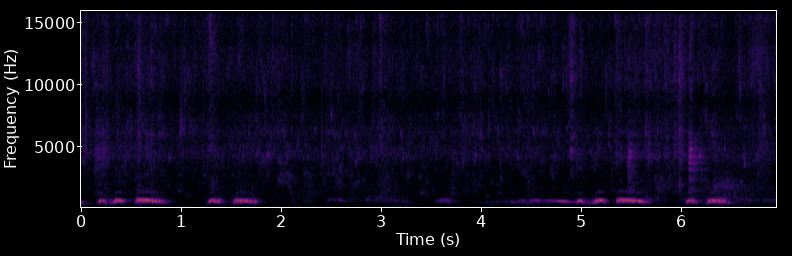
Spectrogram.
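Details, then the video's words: Breeding spotted dove of the Malaysian type giving low, hooting coos in short paired bursts, repeated with brief pauses, over a faint steady low hum. "Cu gáy malai sinh sản"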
